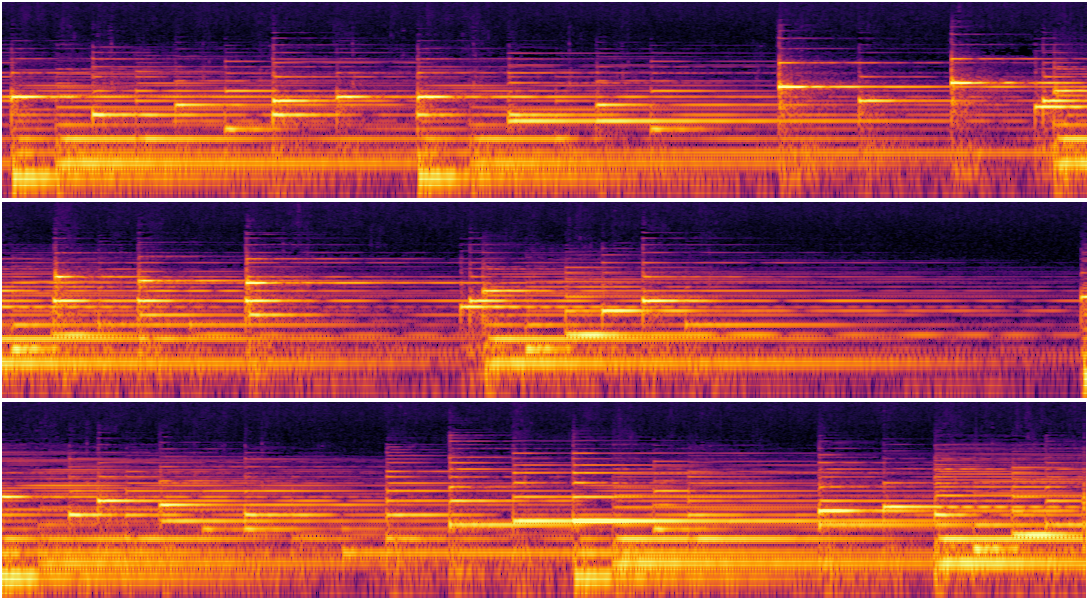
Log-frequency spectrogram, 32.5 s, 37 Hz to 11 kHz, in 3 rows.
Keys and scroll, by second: 30.7 2, 31.0 Return.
